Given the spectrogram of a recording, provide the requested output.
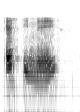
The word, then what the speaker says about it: este: One thing I'd like to note is the carioca is going to pronounce the este part differently. It's more of a sh sound. So it'd be este mês.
